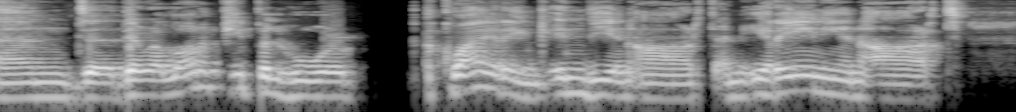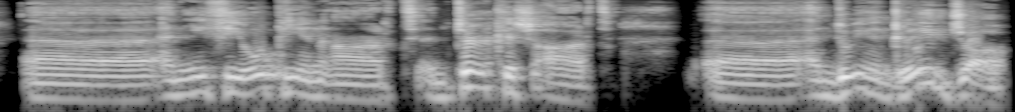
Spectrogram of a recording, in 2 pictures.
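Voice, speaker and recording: A man's medium-pitched voice with an Arabic accent, ordinary pitch variation and a fairly slow pace. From UAE, Sharjah. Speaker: art collector. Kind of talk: interview.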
